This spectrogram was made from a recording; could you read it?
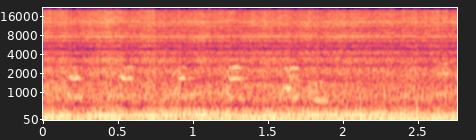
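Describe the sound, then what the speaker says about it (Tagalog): Geese honk repeatedly in short nasal calls over a loud, steady background rumble of a busy livestock and meat market. "Napakadami nila ditong gansa ngayon"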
